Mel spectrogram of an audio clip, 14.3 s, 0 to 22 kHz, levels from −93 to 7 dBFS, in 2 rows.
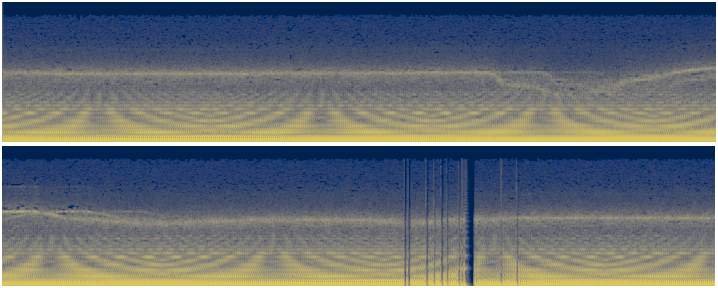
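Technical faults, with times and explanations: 11.15–12.31 s, repeated packet loss (robotic sound): across this stretch the audio breaks up into eleven separate holes, the longest about 89 ms. The receiver covered roughly 239 ms of these holes by stretching the sound that came just before each one, and the remaining 280 ms is simply missing. About a fifth of the span is patched-over sound rather than real signal, so the holes follow one another closely and the passage turns choppy, with pieces audibly dropped out.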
